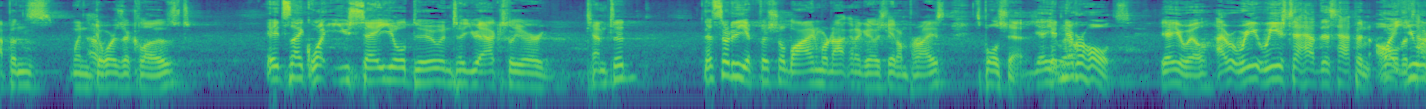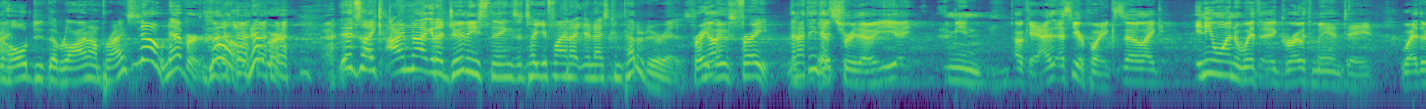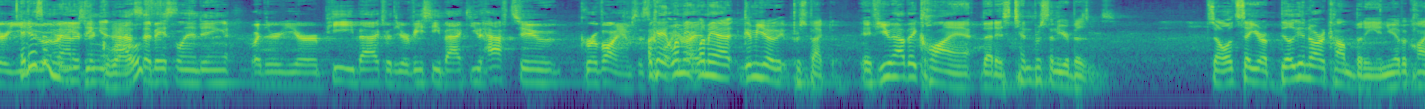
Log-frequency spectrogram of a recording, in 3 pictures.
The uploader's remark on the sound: Live from the floor of FreightWaves LIVE Chicago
